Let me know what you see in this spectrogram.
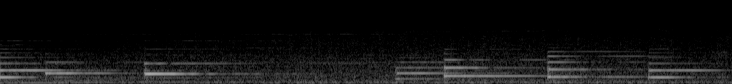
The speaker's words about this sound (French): marche sous la pluie, jusqu'à ce que j'arrive, dit-il, à un bon café que je connaissais sur la place Saint-Michel.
